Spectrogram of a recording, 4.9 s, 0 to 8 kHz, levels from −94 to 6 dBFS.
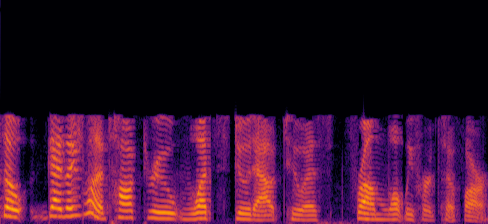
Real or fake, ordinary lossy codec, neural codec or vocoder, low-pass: real; AAC, 16 kbps; none; 7.2 kHz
